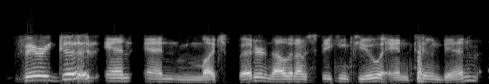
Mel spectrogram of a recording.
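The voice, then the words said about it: Rich, resonant radio voice. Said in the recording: “you have a good radio voice. You really do. ... You have a good radio voice. ... that radio voice.”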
